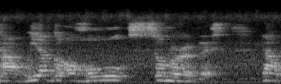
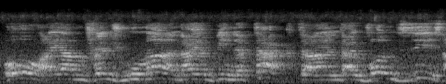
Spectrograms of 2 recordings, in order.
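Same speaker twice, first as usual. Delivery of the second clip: lightly put-on French accent for a little French woman, higher and slow; mock French accent; 6 semitones higher, slower than usual. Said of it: "He does the French accent very good".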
